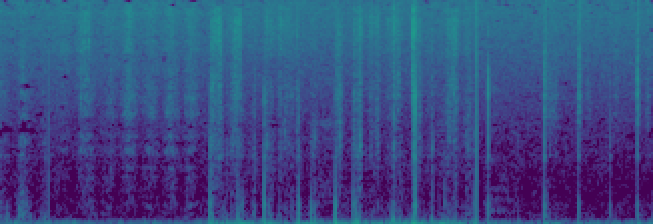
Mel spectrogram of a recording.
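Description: A thin wooden stick held in the fingers scratches and then taps the metal grilles of the two microphone capsules on a stereo recorder. Soft, close scratching gives way to an uneven series of dry, sharp clicks over a steady low hum. Each tap dies away almost instantly.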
